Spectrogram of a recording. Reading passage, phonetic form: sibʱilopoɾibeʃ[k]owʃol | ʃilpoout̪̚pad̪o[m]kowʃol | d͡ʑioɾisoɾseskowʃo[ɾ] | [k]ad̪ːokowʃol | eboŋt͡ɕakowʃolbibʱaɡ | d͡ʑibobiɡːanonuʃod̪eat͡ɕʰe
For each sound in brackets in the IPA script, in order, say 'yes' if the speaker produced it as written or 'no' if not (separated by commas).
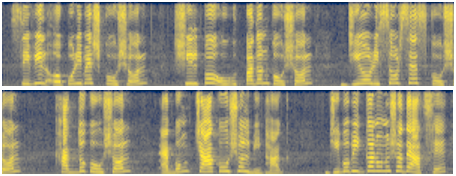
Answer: yes, no, no, no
